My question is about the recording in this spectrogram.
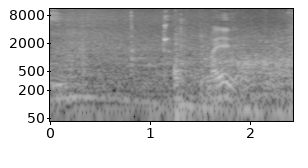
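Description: Brief speech over a steady low hum, with a light click just over a second in.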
